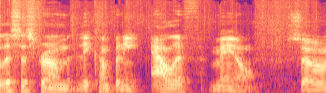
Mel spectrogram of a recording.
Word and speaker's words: Aleph Male: is from the company Aleph mail so not to be confused with alpha male it's not helping out it's pronounced Aleph mail and we have well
